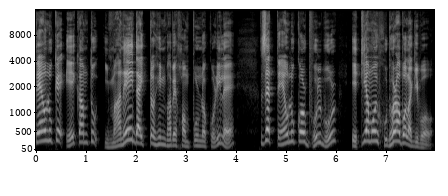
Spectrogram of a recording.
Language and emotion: Assamese, disgusted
